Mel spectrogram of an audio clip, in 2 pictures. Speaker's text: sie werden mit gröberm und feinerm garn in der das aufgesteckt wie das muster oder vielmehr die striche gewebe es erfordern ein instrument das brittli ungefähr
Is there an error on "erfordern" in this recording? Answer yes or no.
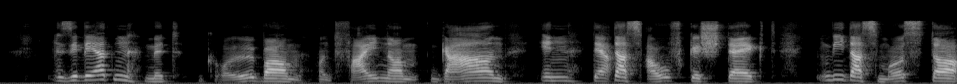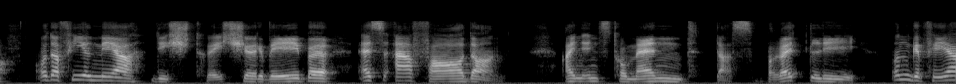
no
